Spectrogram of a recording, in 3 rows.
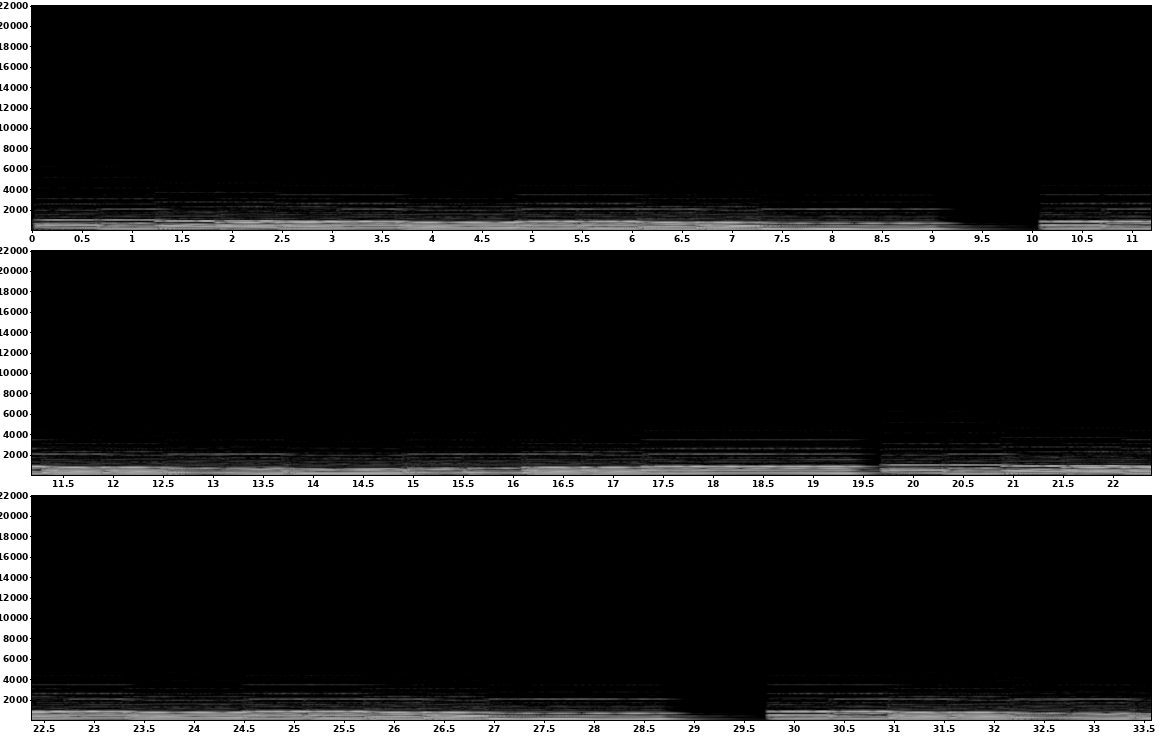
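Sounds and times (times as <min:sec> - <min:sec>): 
organ playing a hymn: 0:00.0 - 0:09.4, 0:10.1 - 0:29.0, 0:29.7 - 0:33.5.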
